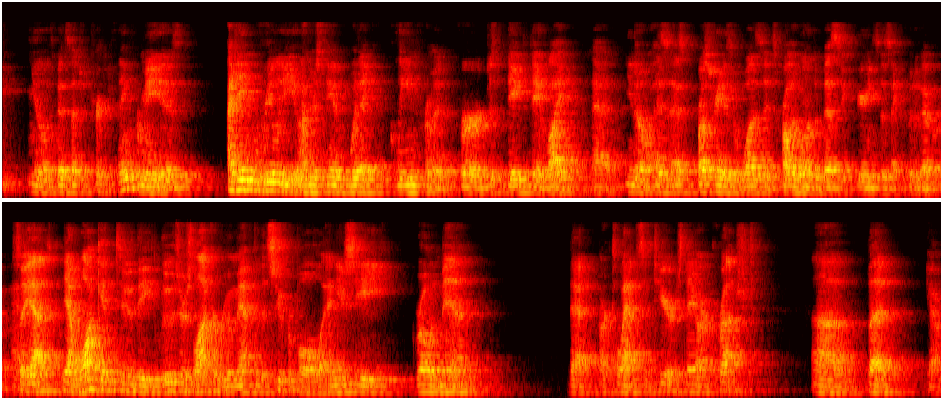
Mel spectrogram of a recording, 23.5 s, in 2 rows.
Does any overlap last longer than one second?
No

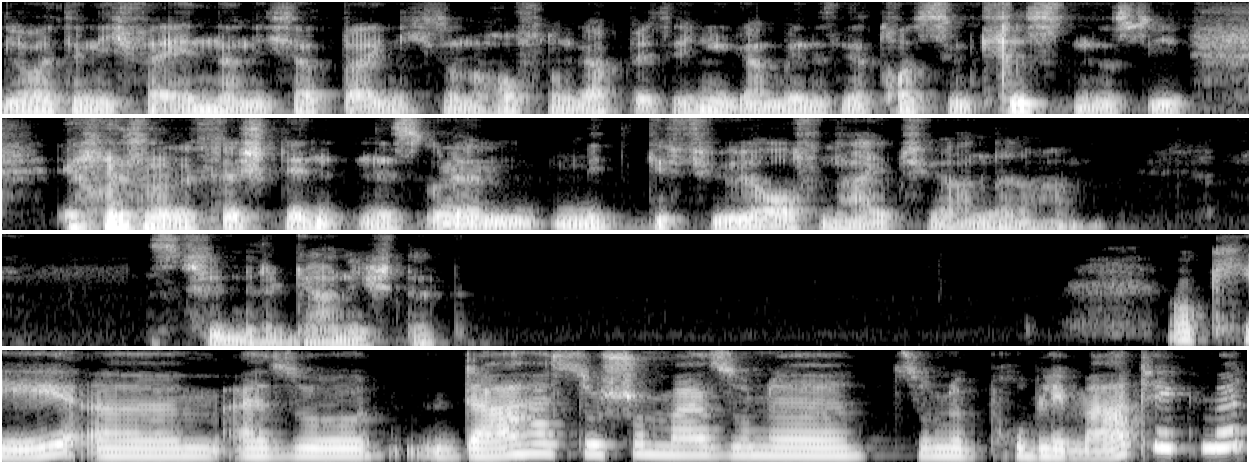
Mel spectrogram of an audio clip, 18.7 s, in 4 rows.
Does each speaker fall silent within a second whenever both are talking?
Yes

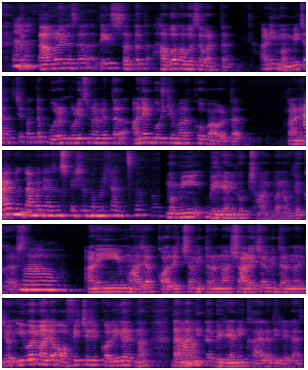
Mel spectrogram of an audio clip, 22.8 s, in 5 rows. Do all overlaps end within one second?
Yes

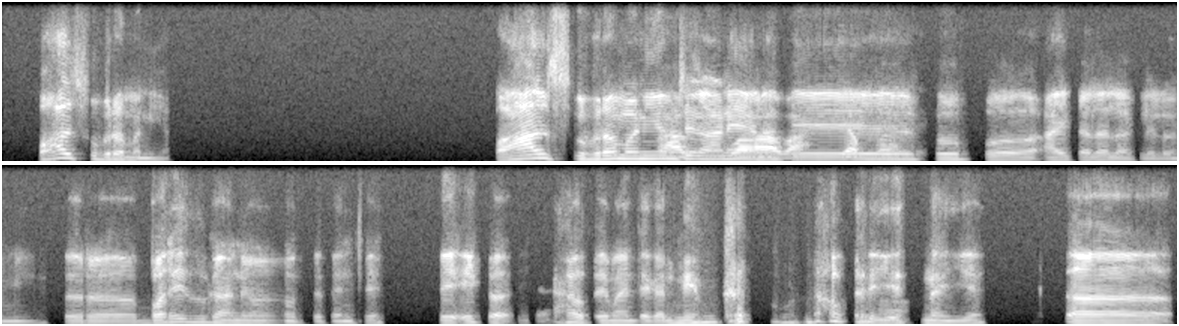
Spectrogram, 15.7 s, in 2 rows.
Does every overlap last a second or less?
No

